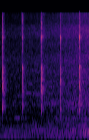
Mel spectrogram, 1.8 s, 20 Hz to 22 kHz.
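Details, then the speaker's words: Engine crankshaft rocked by hand with the palm: sharp metallic ticks about every 0.4 seconds, showing worn bearing play and side play in the crankshaft; this tick is the noise heard from the engine. "तो यही आवाज अपनी engine के बाहर आती है जिसे टिक-टिक की आवाज जैसे पेट की आवाज होती है"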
